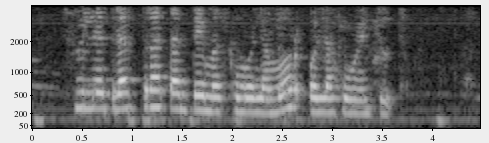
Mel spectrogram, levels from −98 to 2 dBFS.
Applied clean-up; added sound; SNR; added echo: none; none; none; none.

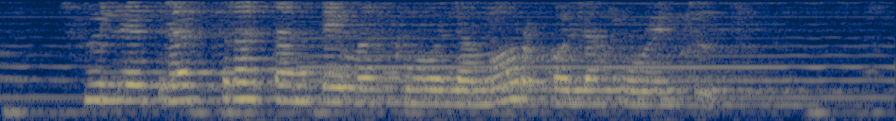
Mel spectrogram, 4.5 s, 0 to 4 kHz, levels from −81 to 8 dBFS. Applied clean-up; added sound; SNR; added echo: none; Wind instrument, woodwind instrument; 15 dB; reverberation time 1.7 s.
